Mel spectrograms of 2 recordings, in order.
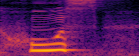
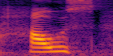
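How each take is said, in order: First: It has the older, medieval vowel sound. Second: It has the modern vowel sound. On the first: This is how it was said in medieval times. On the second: This is how it is said today.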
